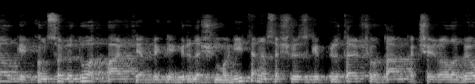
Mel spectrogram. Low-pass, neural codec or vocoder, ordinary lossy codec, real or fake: 10.8 kHz; none; Opus, 24 kbps; real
